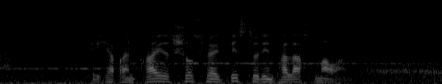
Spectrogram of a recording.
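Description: A man with a rough voice speaks calmly.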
